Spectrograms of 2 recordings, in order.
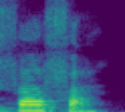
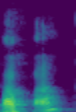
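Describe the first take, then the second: First: The sound is made with teeth on lower lip. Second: The sound is made by closing both lips. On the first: The speaker calls it right. "tetapi fa-fa" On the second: The speaker calls it wrong. "bukan papa"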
